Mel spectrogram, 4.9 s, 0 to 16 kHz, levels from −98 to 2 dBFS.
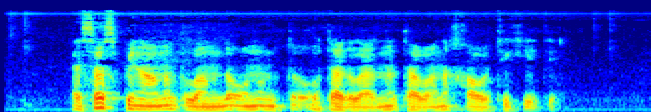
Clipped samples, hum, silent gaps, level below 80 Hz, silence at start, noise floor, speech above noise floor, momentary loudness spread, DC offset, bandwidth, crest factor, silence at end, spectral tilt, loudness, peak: under 0.1%; none; none; -46 dBFS; 0.55 s; -64 dBFS; 41 dB; 13 LU; under 0.1%; 11.5 kHz; 20 dB; 0.7 s; -7 dB/octave; -24 LUFS; -6 dBFS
